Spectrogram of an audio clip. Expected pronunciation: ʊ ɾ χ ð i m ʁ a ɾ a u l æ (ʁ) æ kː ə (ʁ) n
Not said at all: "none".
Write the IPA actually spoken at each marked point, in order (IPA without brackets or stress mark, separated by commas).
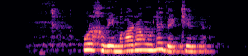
ð, none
